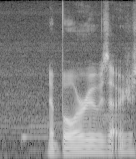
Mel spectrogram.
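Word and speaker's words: Nabooru: So, the O in Niburu is a long O sound. or the oo. A long o. I thought that's what I said. Naboru.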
